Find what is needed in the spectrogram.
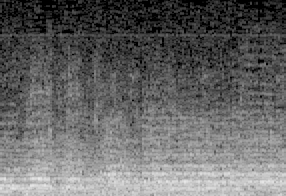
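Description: A mixed church choir of women's and men's voices singing an Arabic hymn in several parts, holding sustained chords.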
